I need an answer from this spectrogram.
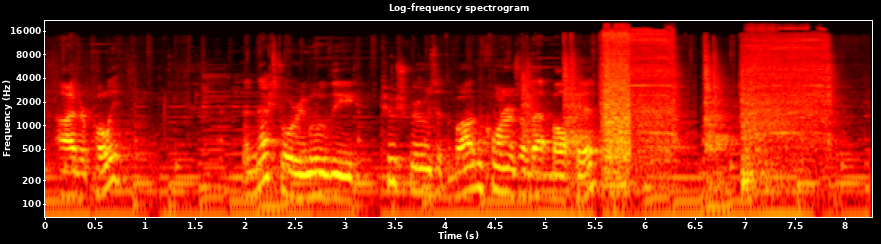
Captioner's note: drilling sound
